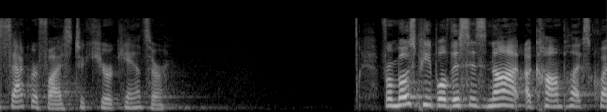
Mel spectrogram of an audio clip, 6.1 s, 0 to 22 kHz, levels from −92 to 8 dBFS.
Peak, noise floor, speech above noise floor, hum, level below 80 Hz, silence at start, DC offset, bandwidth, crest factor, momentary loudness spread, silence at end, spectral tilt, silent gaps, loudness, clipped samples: -10 dBFS; -84 dBFS; 57 dB; none; -84 dBFS; 0 s; under 0.1%; 11.5 kHz; 20 dB; 15 LU; 0 s; -4 dB/octave; none; -27 LUFS; under 0.1%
